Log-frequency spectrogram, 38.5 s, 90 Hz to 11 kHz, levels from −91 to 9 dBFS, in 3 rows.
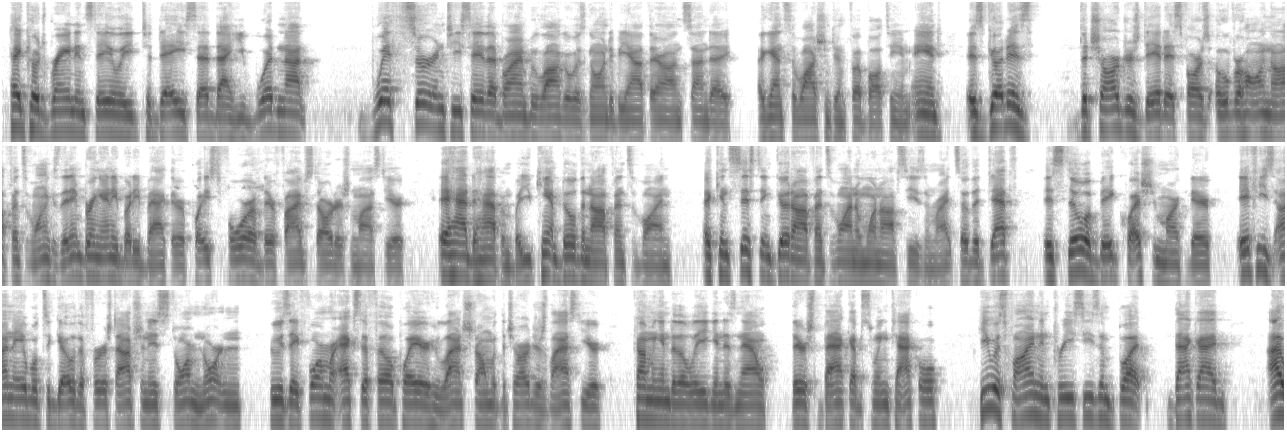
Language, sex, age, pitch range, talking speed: English, male, 20-39, 105-125 Hz, 210 wpm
